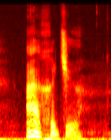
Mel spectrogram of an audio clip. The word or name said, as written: Gaa xudjuu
